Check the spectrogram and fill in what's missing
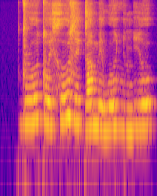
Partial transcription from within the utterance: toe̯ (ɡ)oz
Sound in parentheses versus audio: incorrect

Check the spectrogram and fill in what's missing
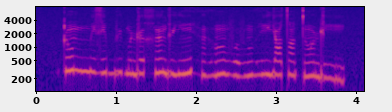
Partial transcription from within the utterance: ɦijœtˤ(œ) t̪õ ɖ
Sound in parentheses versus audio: incorrect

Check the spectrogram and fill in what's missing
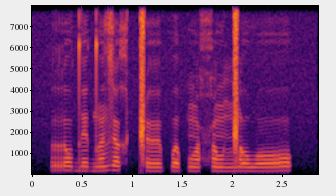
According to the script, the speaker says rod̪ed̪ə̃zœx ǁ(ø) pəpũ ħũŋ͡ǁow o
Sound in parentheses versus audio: correct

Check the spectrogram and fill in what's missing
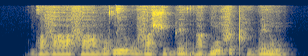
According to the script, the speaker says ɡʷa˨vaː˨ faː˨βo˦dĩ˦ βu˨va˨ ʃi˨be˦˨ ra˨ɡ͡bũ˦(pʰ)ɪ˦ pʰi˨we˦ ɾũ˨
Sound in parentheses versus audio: incorrect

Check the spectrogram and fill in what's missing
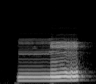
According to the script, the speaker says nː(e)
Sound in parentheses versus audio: incorrect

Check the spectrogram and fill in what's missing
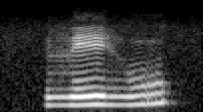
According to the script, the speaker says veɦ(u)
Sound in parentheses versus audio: correct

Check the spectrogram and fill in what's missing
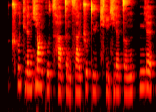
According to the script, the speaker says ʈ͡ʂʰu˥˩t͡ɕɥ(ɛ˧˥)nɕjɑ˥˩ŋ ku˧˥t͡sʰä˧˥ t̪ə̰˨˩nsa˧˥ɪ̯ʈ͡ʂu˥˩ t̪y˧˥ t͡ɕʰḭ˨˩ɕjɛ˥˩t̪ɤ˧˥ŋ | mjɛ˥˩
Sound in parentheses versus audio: correct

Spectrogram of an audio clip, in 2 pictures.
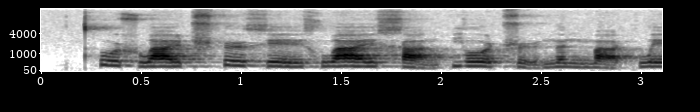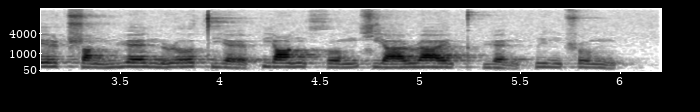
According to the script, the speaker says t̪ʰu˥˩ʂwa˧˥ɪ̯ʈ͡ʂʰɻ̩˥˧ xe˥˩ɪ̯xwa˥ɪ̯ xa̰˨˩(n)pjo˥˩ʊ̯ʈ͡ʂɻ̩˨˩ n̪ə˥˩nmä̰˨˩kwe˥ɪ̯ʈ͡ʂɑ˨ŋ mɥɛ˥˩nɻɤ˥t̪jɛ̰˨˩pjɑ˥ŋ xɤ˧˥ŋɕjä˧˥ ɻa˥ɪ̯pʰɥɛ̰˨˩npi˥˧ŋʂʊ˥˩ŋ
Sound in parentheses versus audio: correct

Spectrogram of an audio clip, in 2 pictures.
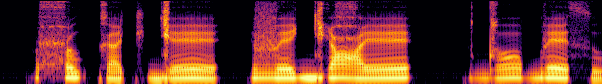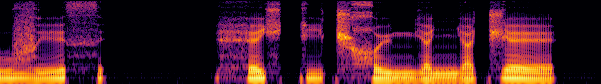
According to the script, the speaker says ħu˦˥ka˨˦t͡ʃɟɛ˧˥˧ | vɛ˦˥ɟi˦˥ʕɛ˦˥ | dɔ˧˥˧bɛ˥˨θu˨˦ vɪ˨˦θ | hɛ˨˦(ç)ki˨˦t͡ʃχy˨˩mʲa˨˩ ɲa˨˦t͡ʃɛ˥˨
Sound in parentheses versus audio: correct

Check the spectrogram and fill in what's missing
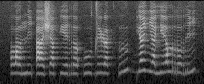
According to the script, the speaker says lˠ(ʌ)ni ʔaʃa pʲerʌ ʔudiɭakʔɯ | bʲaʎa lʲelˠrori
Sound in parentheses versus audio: correct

